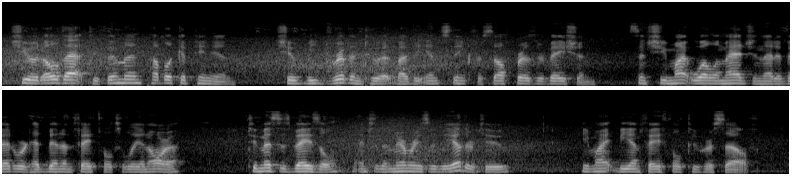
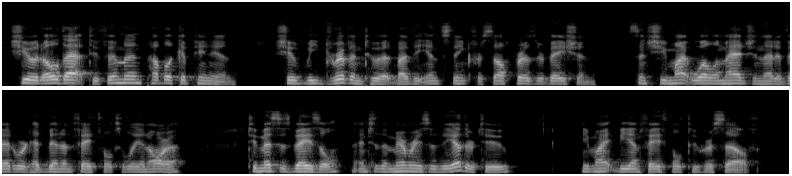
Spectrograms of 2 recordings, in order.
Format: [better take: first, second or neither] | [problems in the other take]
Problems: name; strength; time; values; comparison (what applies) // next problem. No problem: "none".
second | background sound (Car passing by / Traffic noise, roadway noise); 16 dB below the speech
